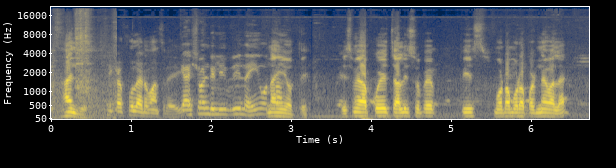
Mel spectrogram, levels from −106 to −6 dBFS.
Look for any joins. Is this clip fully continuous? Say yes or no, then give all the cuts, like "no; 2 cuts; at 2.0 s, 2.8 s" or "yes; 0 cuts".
no; 2 cuts; at 0.8 s, 3.2 s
